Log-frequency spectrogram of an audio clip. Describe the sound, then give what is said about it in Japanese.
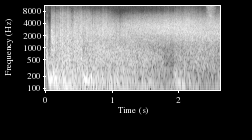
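A loud explosion echoes through a town, bursting suddenly at the start and then rolling on as a long, heavy rumble that thins out slowly. “突如、街に鳴り響く爆発音。”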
